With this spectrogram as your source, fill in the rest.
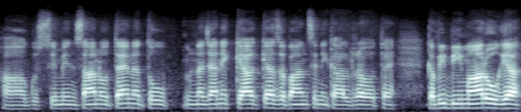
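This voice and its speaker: A man's voice: a little high, little pitch movement, sharp tone, clean tone. A man explaining a moral lesson to children in an earnest way, repeating phrases and often checking with "right?".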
